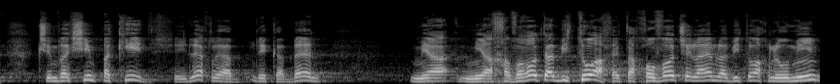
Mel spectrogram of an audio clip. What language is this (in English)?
Hebrew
